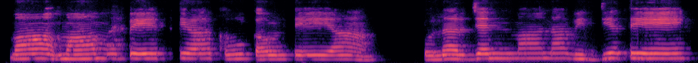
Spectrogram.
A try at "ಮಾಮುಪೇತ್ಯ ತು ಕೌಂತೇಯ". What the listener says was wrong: ಅಲ್ಲಿ ನೀವು ಗ್ಯಾಪ್ ಕೊಡಿ. ಗ್ಯಾಪ್ ಕೊಡದೇ ಇದ್ರೆ ನಿಮ್ಗೆ ಗೊಂದಲ ಆಗುತ್ತೆ. ಮಾಮುಪೇತ್ಯ ತು ಕೌಂತೇಯ. ತು ಅನ್ನುವಂತ ಪದ ಸಪರೇಟ್ ಪದ ಅದು.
